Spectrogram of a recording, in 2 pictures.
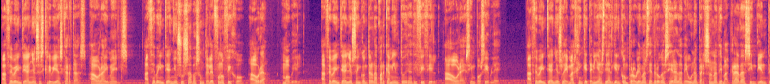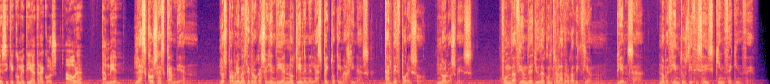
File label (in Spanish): Campañas Castellano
